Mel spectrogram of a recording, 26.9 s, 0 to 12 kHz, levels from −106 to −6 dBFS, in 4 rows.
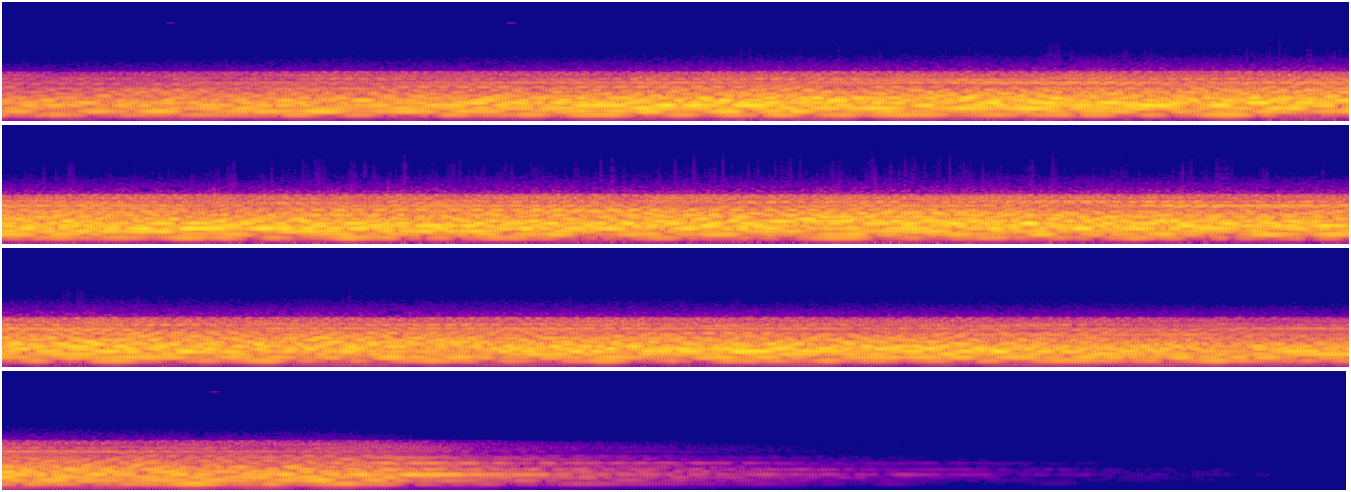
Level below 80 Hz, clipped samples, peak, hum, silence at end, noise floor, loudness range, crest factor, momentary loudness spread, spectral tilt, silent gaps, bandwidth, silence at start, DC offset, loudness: -66 dBFS; under 0.1%; -4 dBFS; none; 4 s; under -90 dBFS; 8 LU; 14 dB; 8 LU; -15.5 dB/octave; none; 1.8 kHz; 0 s; under 0.1%; -18 LUFS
